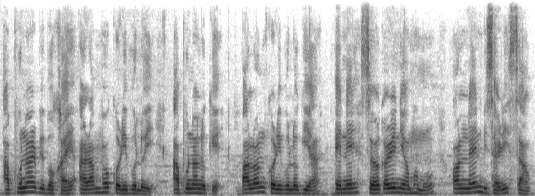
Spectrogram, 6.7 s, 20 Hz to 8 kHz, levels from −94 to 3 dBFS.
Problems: none marked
